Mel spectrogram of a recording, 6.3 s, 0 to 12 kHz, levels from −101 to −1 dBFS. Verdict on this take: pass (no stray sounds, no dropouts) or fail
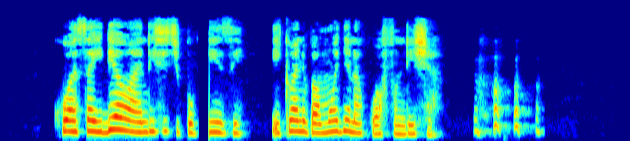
fail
